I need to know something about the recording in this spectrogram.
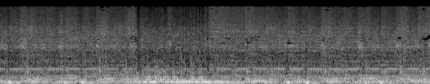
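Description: East German punk rock recording: distorted electric guitar, bass and drum kit playing a dense, driving part, with regular drum hits.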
